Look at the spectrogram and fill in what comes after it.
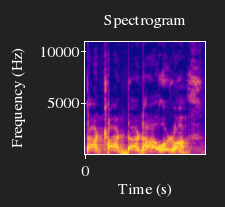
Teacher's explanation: जो हमारी जीभ है थोड़ी सी मुड़ेगी, टा और जाकर पीछे लगेगी, तालु से पीछे ऊपर भाग में पीछे जुड़ लगेगी, तो वहां होता हमारा मूर्धा, ठीक है। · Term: मूर्धन्य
